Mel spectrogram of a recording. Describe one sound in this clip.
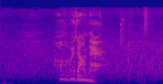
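A man exclaims loudly in surprise.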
